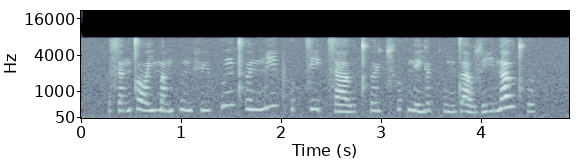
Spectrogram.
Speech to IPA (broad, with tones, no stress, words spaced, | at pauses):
sɐ˨˥ŋt̪ɔː˨˧jmɐ˨˥m kʷɪ˨˧ŋ hyː˨kʷɐ˥ŋ t̪ʰɵ˧n miː˥pʰʊ˧k̚siː˧t̚ saː˨wt̪ʰɵ˧ɥ t͡sʰʊ˧k̚ n̪e˨˥jɵ˨˥t̚kʷɐ˨˧ŋ t̪aː˨˩wsiː˨n̪aː˥wt̪ʰʊ˨k̚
